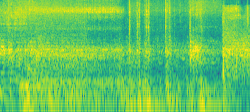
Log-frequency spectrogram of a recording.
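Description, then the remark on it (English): A car engine churns and labors steadily, with sharp bursts and sputters near the end as it struggles to start, loud with no voices. “Hear that? That's your car begging for some winter TLC at Ford Brothers Automotive Repair.”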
